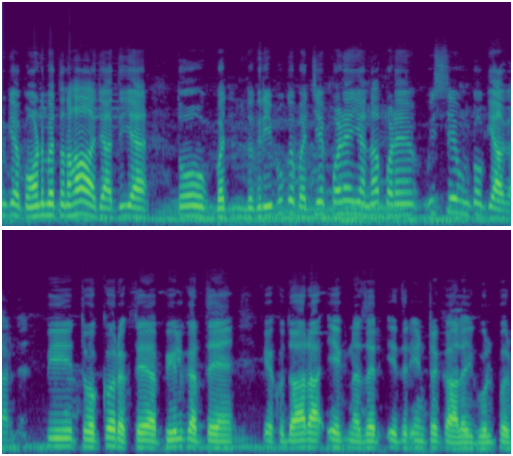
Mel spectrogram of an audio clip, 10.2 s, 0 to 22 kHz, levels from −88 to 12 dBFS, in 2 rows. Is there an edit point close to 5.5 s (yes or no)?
yes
